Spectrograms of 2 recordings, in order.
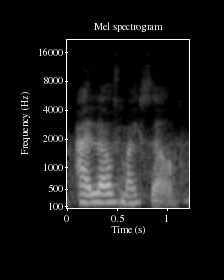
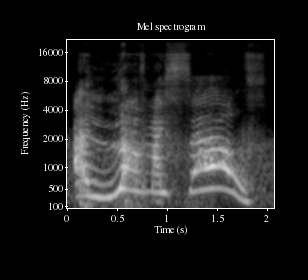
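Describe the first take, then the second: First: It is said in a casual, steady tone. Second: It is said with strong personal feeling.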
